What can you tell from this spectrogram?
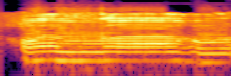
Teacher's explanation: اللہ کا نام سے پہلے زبر ہے، اللہ کے نام کو پر اور جلالت کے ساتھ پڑھیں گے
